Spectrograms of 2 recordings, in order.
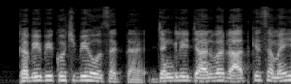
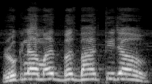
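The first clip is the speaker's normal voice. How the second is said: urgent urging; 7 semitones higher than usual. Acted. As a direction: urge her on while fleeing. Urging wife to keep running.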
